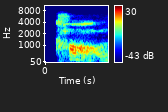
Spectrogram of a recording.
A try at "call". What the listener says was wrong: Instead of call, it's an ah sound. Call themselves.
